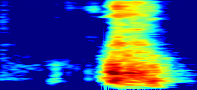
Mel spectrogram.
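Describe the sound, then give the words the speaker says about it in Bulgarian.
A single loud sneeze bursts out after a faint intake of breath, a short noisy blast lasting about a third of a second, with no talking around it. “На здраве.”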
